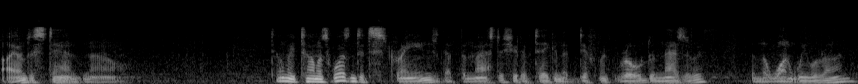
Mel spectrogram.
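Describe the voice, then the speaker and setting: A man playing an earnest disciple of Jesus in an old radio drama, speaking solemnly and deliberately with formal diction. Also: a bass voice, sing-song, warm tone, heavily acted. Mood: wondering. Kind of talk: 1940s radio drama acting. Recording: dull old radio recording, noisy.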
